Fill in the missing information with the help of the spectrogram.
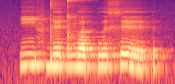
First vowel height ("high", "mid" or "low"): high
